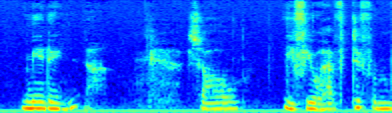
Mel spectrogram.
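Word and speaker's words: Myrina: meina or my mil it's like m y me this y does not pronounce y i pronounce m y r i n a m mirina so if you have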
